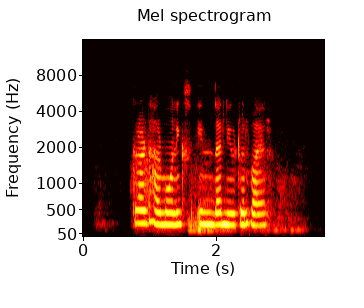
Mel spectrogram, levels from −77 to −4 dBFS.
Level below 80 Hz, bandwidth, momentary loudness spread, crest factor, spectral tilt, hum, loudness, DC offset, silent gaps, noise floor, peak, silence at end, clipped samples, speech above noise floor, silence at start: -72 dBFS; 7 kHz; 8 LU; 14 dB; -7 dB/octave; none; -21 LUFS; under 0.1%; none; -60 dBFS; -8 dBFS; 0.4 s; under 0.1%; 40 dB; 0.75 s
